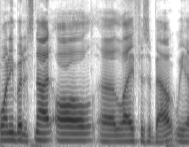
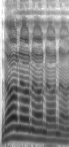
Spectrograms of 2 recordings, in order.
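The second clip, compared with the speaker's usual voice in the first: loud protest; 6 semitones higher, 9 dB louder than usual. Real, not acted. Refusing cake, shooing him back.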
